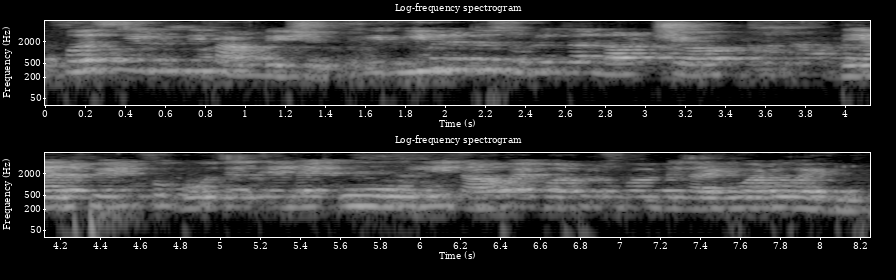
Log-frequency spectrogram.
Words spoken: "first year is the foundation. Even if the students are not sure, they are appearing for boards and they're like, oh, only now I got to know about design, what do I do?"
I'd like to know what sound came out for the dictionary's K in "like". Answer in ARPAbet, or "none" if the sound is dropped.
none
